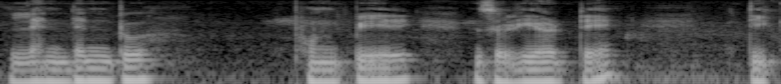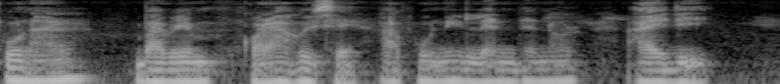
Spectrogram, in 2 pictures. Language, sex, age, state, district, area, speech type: Assamese, male, 60+, Assam, Dhemaji, rural, read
